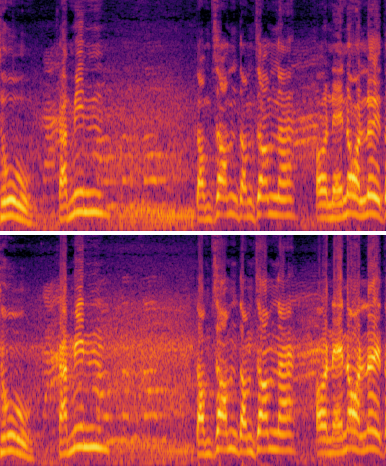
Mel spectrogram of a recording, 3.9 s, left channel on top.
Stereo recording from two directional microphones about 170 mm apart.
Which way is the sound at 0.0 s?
10° left (ahead or behind).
